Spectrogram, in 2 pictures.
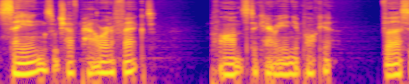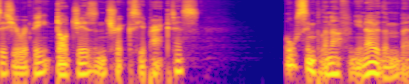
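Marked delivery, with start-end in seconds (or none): none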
